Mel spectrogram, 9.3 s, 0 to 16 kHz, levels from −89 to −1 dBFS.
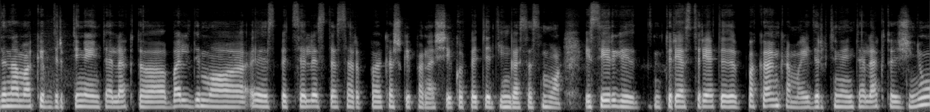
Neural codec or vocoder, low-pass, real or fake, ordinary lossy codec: codec, 44.1 kHz, 7.8 kbps, DAC; 14.4 kHz; fake; Opus, 64 kbps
